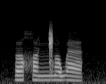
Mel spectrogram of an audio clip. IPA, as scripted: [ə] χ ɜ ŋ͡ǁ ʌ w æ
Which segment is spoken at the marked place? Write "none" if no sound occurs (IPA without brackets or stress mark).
ə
